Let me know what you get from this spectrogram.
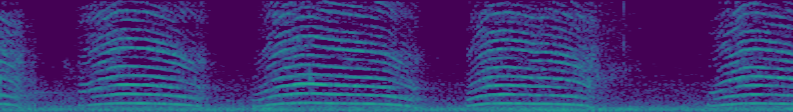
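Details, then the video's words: Soft, quiet meows from a black kitten, four arched calls that rise then fall, repeated roughly every one and a half seconds in a steady rhythm, against a low room murmur. "MEO KEU MEO MEO Hình Ảnh Mèo ĐEN Con Đáng Yêu Tinh Nghịch Tiếng Mèo Kêu Meo Meo"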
